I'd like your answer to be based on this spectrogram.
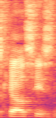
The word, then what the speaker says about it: Kelce: Did you know that we've been announcing Travis Kelce's name wrong all these years? His last name is pronounced Kelce.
